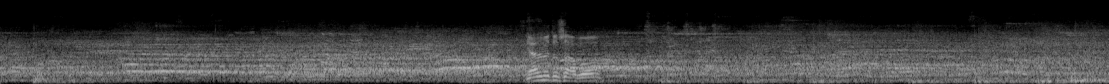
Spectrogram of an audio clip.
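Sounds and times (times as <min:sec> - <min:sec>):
crowd noise in hall: 0:00.0 - 0:11.0.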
